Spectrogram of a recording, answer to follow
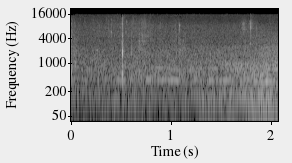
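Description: A flying insect buzzing faintly and steadily, with a single sharp click about half a second in and a low rumble building in the second half.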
